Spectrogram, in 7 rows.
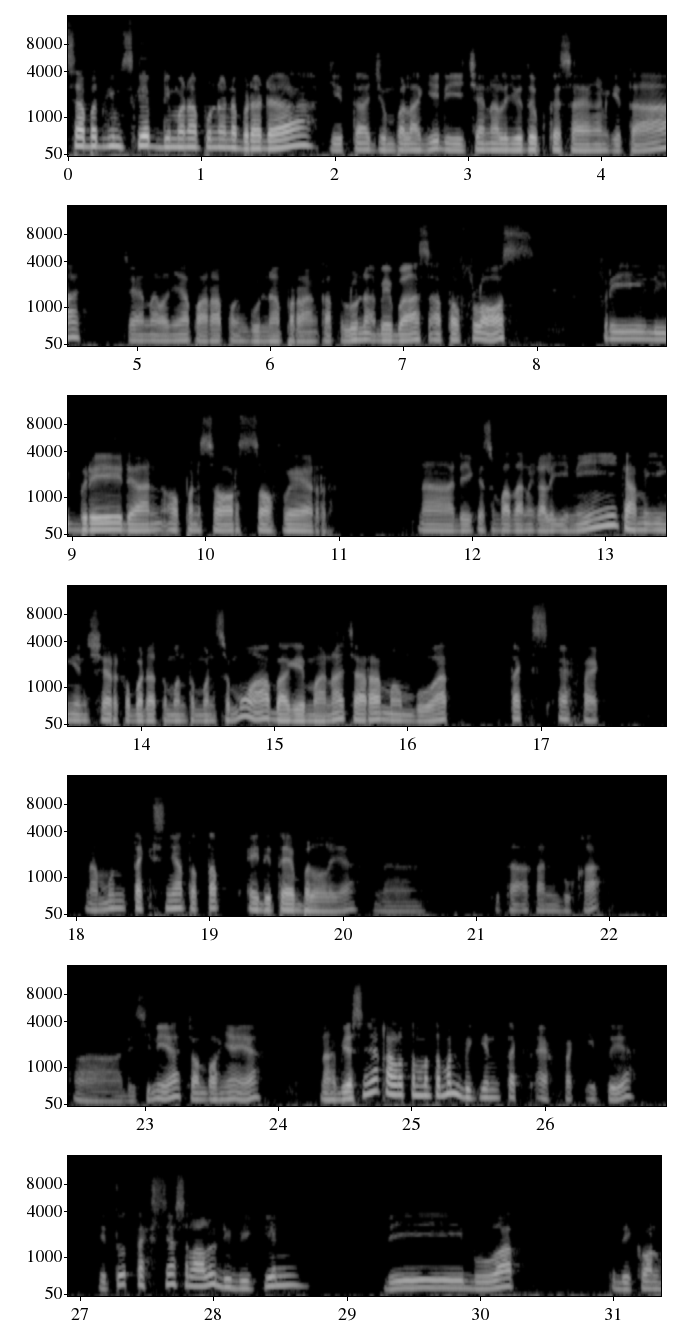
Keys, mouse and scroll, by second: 10.7 click, 21.8 click.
